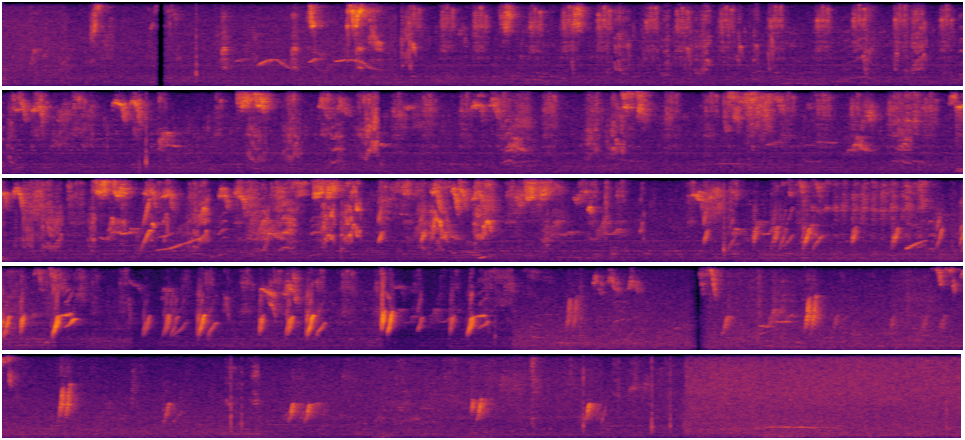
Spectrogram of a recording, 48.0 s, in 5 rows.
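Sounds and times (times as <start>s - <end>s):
small birds chirping: 0.0s - 48.0s.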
